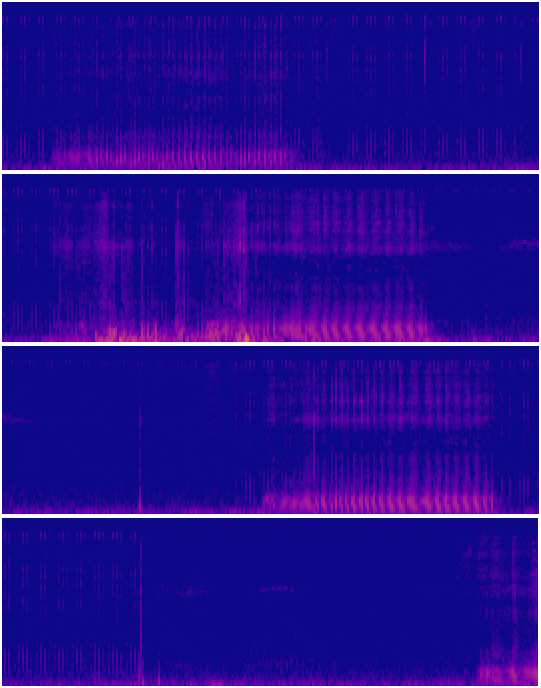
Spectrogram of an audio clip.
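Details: Low rumbling snores in long drawn-out breaths of a few seconds each with quiet pauses, from a sleeping pet: snoring.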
